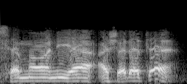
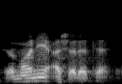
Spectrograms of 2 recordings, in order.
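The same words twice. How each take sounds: First: ثمانیه عشرته slowly, ending the first word in "-niya"; fatha on the ya. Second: ثمانی عشرته with "-nee", no "a" after it; sukun on the ya. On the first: Teacher showing students the voweled ya, fatha on it. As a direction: sound the ya of ثمانیه as "ya" before عشرته. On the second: Teacher answering how it is read, ya with sukun. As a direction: end ثمانی on a still ya, then عشرته. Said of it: "یا را ساکن کنیم چجور میگیم". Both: Shown as a demonstration.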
